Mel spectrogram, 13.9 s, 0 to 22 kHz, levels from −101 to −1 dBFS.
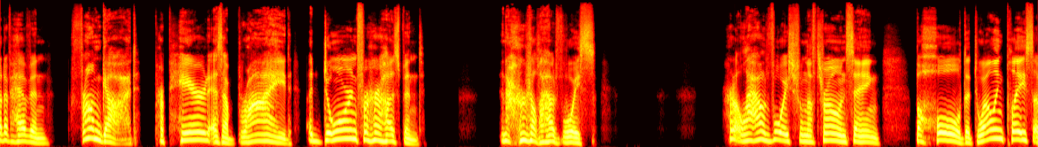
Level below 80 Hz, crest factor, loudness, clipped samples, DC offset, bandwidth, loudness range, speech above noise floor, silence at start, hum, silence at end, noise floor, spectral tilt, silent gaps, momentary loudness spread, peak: -66 dBFS; 16 dB; -16 LUFS; under 0.1%; under 0.1%; 19.5 kHz; 4 LU; over 75 dB; 0 s; none; 0 s; under -90 dBFS; -5.5 dB/octave; none; 9 LU; -2 dBFS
